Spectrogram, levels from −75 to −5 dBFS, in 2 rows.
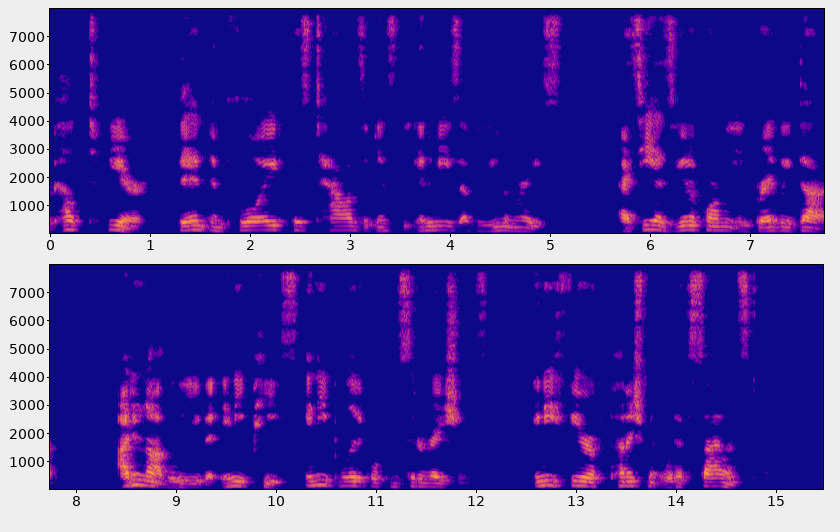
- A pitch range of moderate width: No, wide, 6.2 semitones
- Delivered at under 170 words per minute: Yes, average, 150 wpm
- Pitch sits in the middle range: Yes, medium, 150 Hz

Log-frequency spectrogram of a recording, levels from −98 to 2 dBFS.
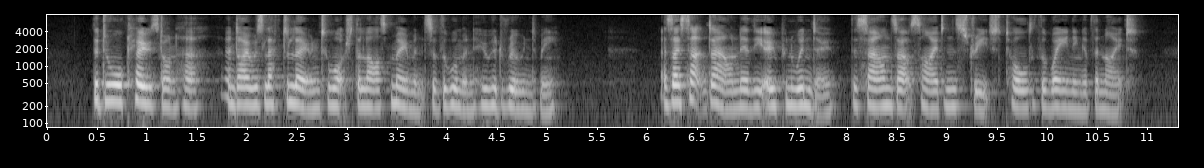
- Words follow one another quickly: Yes, fast, 230 wpm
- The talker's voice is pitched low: No, high, 195 Hz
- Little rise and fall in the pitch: Yes, narrow, 2.1 semitones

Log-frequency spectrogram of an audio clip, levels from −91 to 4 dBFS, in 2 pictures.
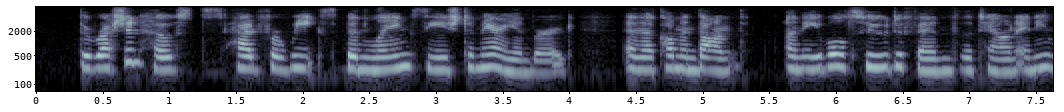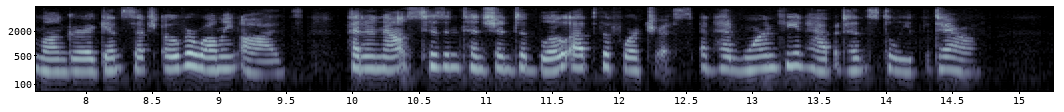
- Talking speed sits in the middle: Yes, average, 170 wpm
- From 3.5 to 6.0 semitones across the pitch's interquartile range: No, narrow, 2.6 semitones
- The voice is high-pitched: Yes, high, 235 Hz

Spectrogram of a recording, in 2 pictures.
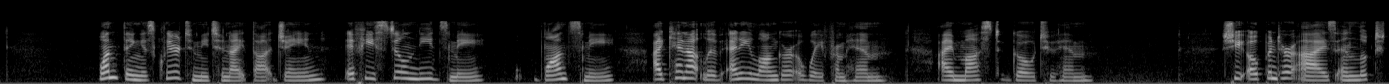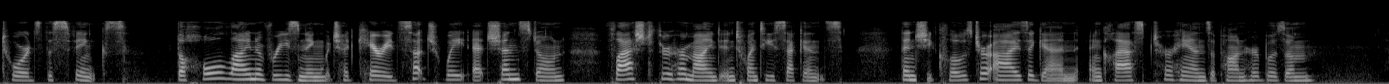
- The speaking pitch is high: Yes, high, 200 Hz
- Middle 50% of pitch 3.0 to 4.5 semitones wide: Yes, average, 4.2 semitones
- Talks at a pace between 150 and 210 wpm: Yes, average, 155 wpm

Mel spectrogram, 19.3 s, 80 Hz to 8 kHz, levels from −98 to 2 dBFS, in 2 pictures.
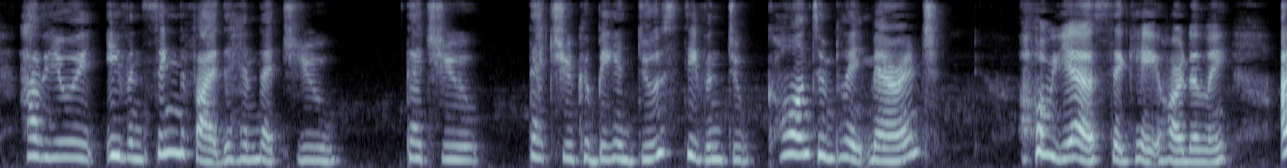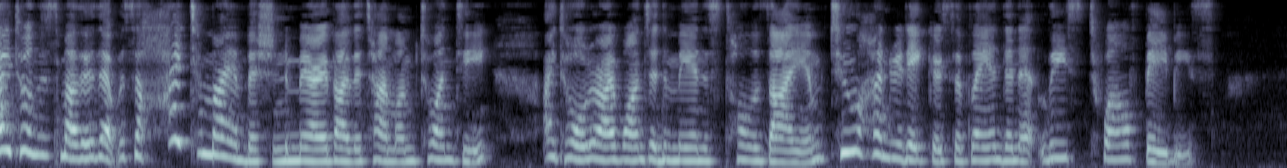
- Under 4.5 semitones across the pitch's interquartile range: Yes, average, 3.9 semitones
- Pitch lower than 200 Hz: No, high, 245 Hz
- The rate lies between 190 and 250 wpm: Yes, average, 200 wpm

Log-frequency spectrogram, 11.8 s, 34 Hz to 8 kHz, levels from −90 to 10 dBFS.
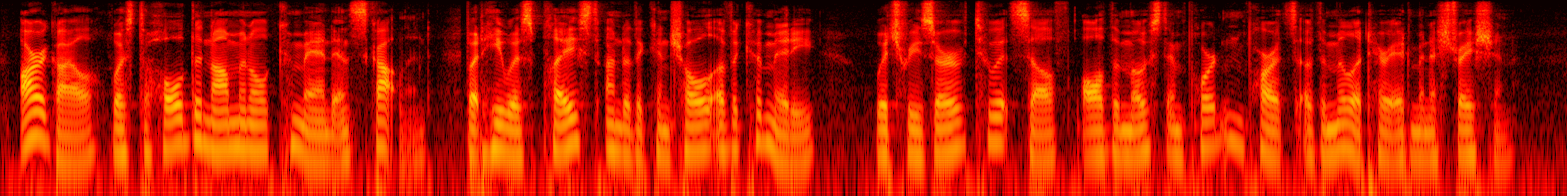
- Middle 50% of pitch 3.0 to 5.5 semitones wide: Yes, average, 3.8 semitones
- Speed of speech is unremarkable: Yes, average, 165 wpm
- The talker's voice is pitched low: Yes, low, 110 Hz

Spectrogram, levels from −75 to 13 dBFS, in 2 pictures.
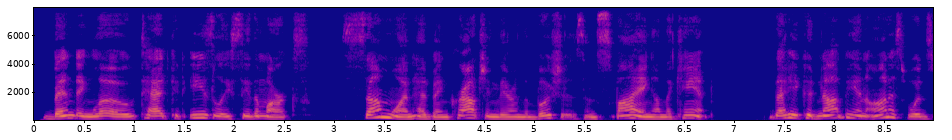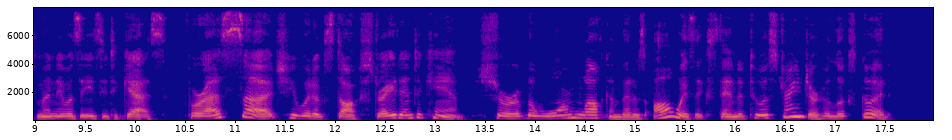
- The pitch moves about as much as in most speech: No, wide, 6.4 semitones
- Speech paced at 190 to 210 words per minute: Yes, average, 200 wpm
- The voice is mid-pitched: Yes, medium, 175 Hz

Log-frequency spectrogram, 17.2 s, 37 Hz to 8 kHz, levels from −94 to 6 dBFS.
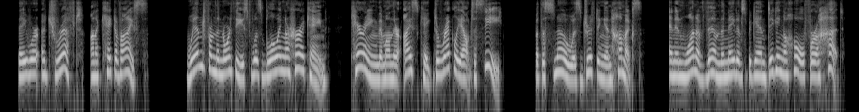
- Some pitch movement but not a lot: Yes, average, 4.3 semitones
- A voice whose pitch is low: No, high, 220 Hz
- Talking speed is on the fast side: No, average, 165 wpm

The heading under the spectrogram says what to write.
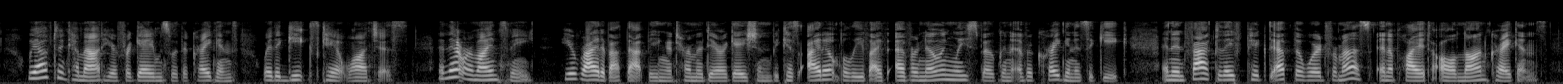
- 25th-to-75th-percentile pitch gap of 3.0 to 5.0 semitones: Yes, average, 3.5 semitones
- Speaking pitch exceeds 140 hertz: Yes, medium, 185 Hz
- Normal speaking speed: No, fast, 230 wpm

